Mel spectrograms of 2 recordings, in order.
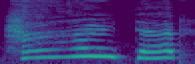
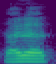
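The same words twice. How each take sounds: First: It is said in a cute, pretty voice. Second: It is said in a plain, unsweet voice.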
